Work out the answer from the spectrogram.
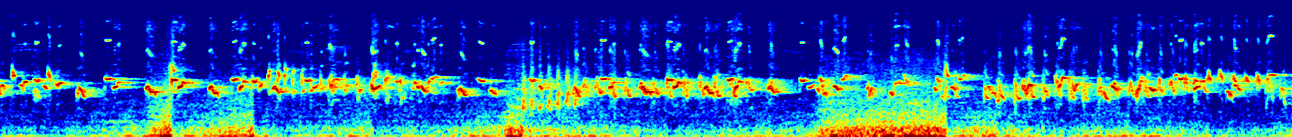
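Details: Sooty-headed bulbuls in a contest simulation, a female calling a male with a raging singer; sustained jumbled chatter of quick notes and slurred whistles, cut by noisy gusts, with a low hum throughout.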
